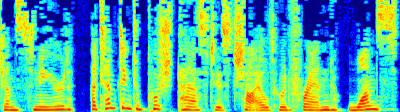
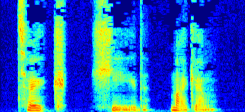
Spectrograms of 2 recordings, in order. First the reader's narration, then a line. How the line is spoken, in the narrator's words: Bastian said through clenched teeth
